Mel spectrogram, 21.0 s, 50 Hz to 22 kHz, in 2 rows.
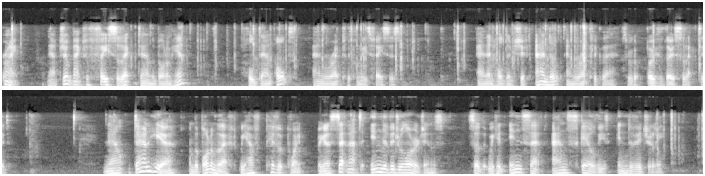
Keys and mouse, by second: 2.0-4.7 middle drag, 6.5 middle click, 8.3 click, 8.8-10.2 middle drag, 20.3 middle click.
